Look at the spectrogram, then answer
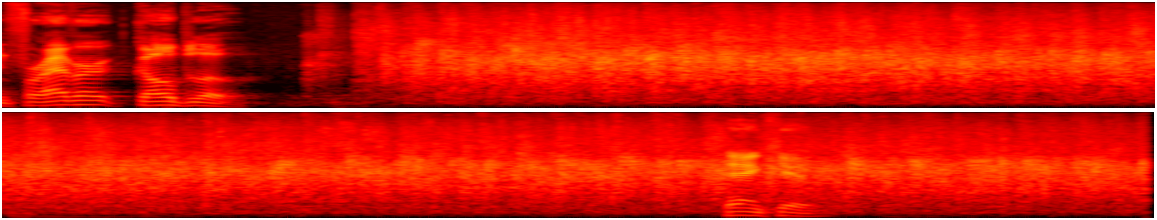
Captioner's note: applause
